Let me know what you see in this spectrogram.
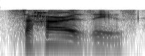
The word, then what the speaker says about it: Sahar Aziz: Now, today's guest is attorney Sahar Aziz. Can you please help me if I pronounce that? – Sahar Aziz. – Sahar Aziz.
